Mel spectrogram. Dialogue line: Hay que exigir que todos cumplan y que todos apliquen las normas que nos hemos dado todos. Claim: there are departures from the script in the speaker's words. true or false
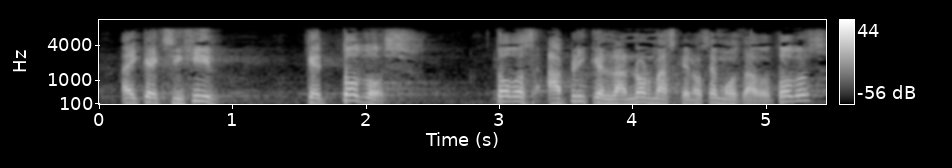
true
